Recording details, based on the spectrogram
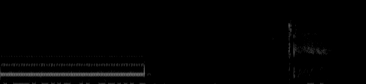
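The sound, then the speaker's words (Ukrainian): A telephone keypad tone sounds as one steady, fairly loud dual-pitched beep held for about a second and a half, then stops abruptly, leaving quiet room noise and a short clatter. “Соломія Анатоліївна зараз відповість на телефон.”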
